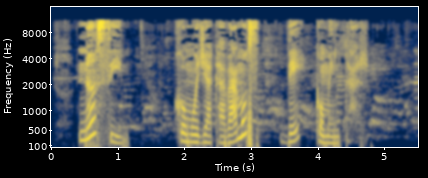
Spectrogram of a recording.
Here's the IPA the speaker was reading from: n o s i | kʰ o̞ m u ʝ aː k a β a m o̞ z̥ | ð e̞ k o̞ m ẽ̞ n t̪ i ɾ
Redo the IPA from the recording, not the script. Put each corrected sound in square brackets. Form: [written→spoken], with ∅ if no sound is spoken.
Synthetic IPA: n o s i | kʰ o̞ m [u→o] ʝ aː k a β a m o̞ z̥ | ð e̞ k o̞ m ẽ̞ n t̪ [i→a] ɾ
